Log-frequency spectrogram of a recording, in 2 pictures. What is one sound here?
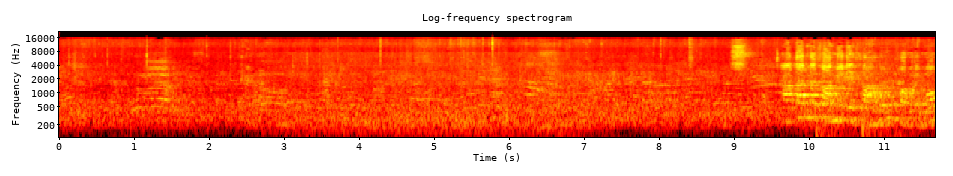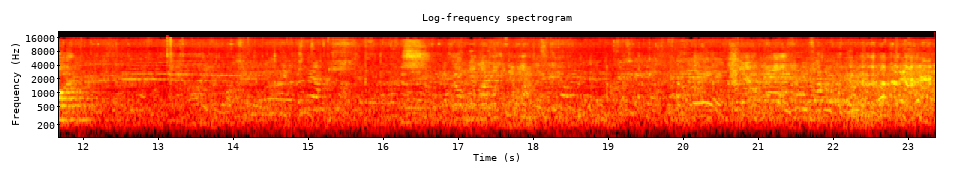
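A crowd of guests chatters throughout a large echoing hall.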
